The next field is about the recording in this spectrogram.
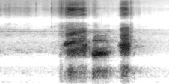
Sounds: Sniff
